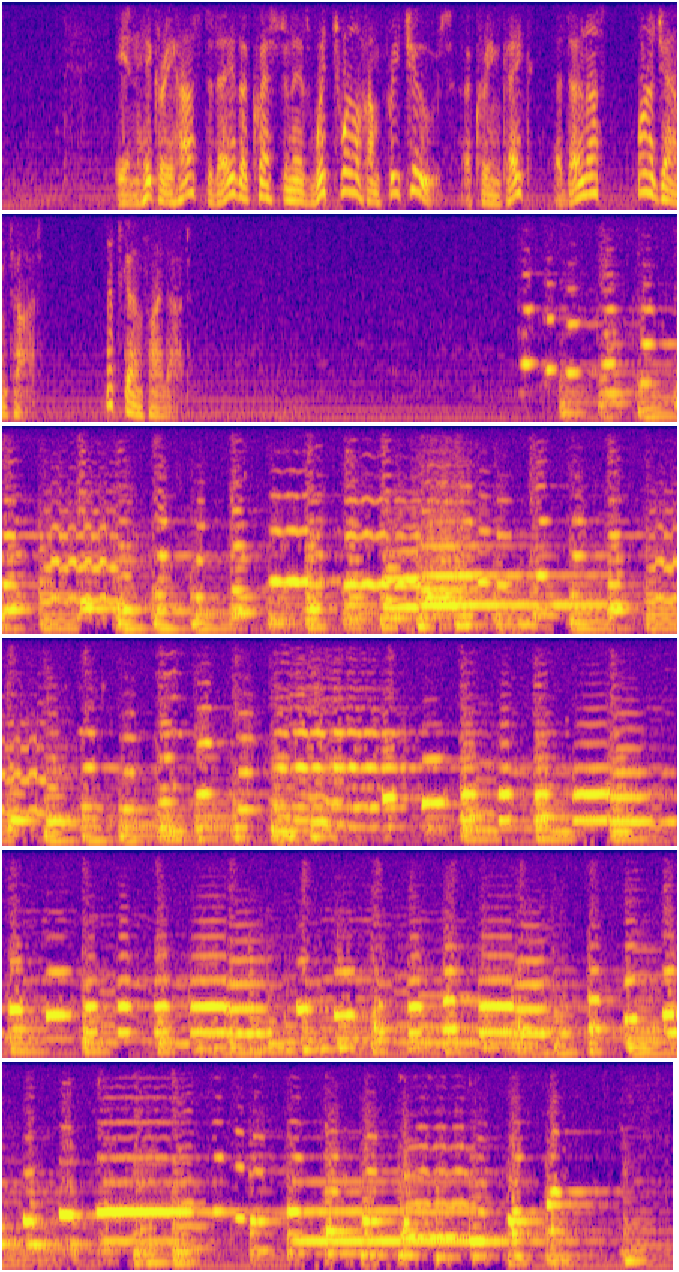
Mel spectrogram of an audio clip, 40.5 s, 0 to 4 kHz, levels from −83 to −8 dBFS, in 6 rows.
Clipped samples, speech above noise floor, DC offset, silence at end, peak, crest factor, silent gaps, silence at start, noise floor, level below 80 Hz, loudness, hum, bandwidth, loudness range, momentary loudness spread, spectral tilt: under 0.1%; 27 dB; under 0.1%; 0 s; 0 dBFS; 12 dB; none; 1.15 s; -42 dBFS; -32 dBFS; -13 LUFS; none; 4 kHz; 10 LU; 10 LU; -12 dB/octave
